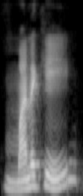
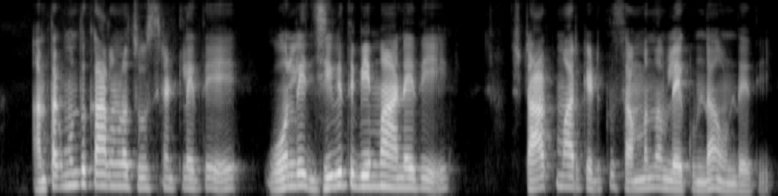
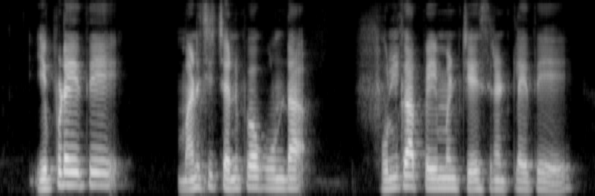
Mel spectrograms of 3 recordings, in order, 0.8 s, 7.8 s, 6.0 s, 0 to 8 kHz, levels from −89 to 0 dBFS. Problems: none marked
